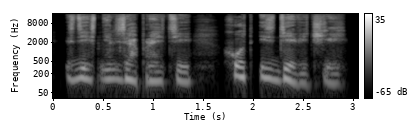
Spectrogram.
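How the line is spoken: Desperate whisper. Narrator (Russian): сказала она шепотом с выражением истинного отчаяния

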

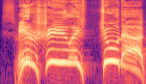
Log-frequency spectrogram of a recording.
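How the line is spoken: Shout. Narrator (Russian): крикнул он

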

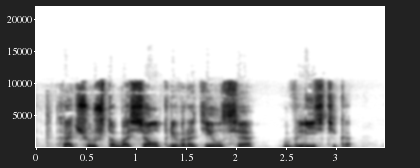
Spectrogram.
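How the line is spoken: Quiet male voice. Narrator (Russian): негромко сказал он

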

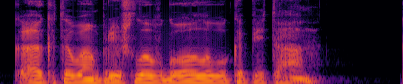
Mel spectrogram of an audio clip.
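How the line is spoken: Gloomy question. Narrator (Russian): он мрачно спросил

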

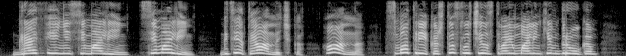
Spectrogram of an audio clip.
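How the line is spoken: Shouting schoolgirl. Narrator (Russian): кричала какая-то воспитанница старших классов

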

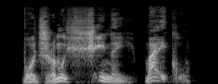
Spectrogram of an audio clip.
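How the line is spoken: Stern. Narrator (Russian): он строго сказал

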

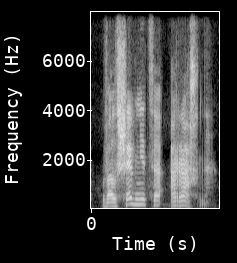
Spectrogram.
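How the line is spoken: Resonant voice. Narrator (Russian): заговорил звучным голосом Харт

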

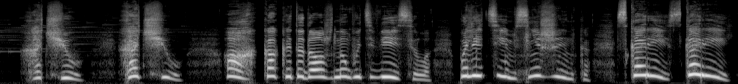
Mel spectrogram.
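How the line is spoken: Joyful shouting. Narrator (Russian): Радостно кричу

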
